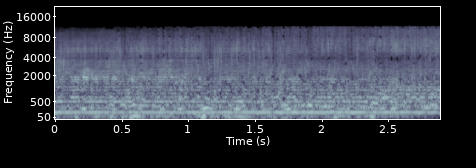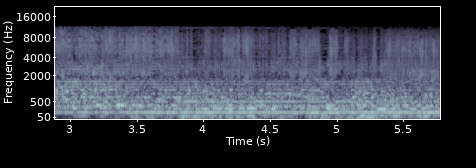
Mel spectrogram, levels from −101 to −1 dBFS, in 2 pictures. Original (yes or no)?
no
